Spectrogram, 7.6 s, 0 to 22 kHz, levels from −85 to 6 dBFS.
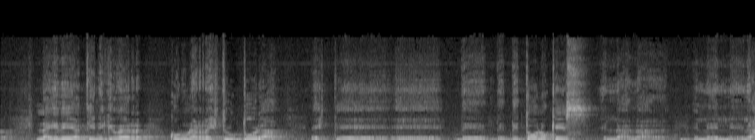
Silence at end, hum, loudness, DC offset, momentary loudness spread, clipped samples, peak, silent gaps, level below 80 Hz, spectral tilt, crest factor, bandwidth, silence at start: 0 s; none; -30 LUFS; under 0.1%; 10 LU; under 0.1%; -10 dBFS; none; -54 dBFS; -4.5 dB/octave; 20 dB; 16.5 kHz; 0 s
